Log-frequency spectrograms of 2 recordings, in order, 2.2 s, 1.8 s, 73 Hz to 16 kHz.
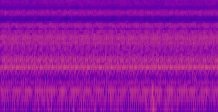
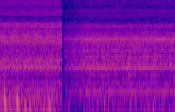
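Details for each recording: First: Citroën C5 X7 2.0 HDi 138 (DW10) oil change by suction with a LIDL extraction pump: thin, high, airy steady buzz with no deeper sucking note; probe not in oil, pump running dry, not a drop coming. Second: LIDL suction pump draining hot oil from a Citroën C5 X7 2.0 HDi 138 (DW10) after the probe was pushed further in: whine drops sharply to a lower, duller steady tone as hot oil flows; pump working normally.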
